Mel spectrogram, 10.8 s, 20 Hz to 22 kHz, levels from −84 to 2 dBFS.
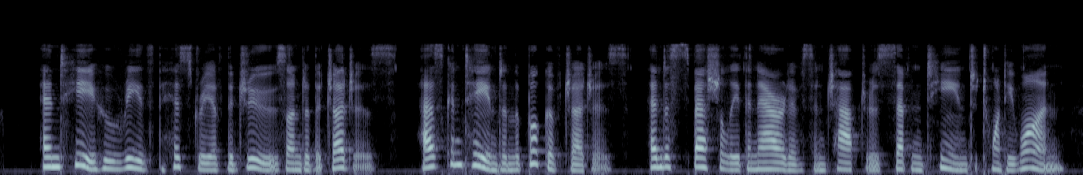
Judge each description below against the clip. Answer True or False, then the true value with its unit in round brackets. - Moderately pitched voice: True (165 Hz)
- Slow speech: False (155 wpm)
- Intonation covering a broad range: True (5.8 semitones)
